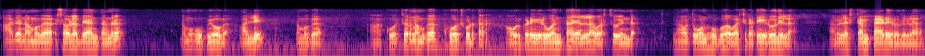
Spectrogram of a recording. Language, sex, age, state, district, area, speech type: Kannada, male, 30-45, Karnataka, Chikkaballapur, urban, spontaneous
